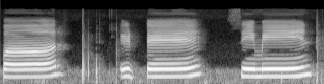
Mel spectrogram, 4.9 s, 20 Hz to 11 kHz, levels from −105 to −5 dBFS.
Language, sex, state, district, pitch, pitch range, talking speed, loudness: Hindi, female, Punjab, Fazilka, 245 Hz, 240-255 Hz, 50 wpm, -12 LUFS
